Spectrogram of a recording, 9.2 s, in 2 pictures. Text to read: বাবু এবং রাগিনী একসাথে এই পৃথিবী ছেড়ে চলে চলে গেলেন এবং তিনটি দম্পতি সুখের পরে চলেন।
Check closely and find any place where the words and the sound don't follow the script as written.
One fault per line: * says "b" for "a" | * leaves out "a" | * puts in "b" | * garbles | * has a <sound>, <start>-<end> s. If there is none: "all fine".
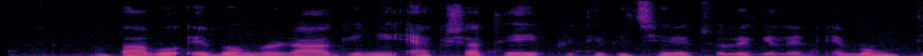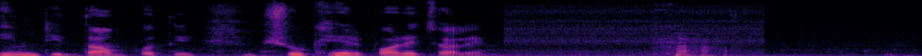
* leaves out "চলে"
* has a laugh, 7.9-8.4 s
